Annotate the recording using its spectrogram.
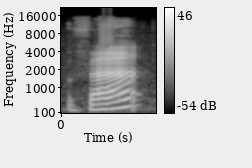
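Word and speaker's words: vingt: Alors, pour écrire 29, il faut deux mots, le mot 20 et le mot 9. On n'oublie pas entre chaque mot le tiret. 20 s'écrit V-I-N-G-T, deux lettres muettes, et 9, c'est le E de fleur.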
